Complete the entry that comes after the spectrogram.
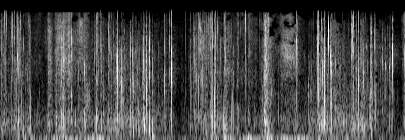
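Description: A watermelon-print beeswax-coated cotton food wrap around a round item is squeezed and crinkled in both hands. It makes a steady, quiet run of dense, bright crackling and crunching, with short, sharp bursts that stop dead without ringing.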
